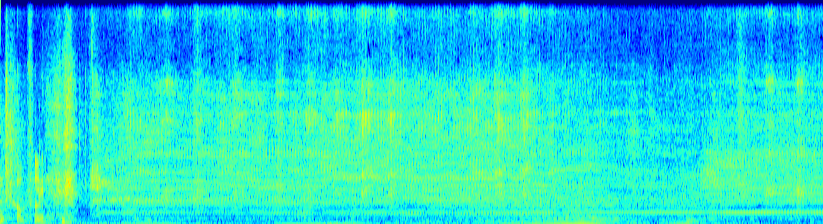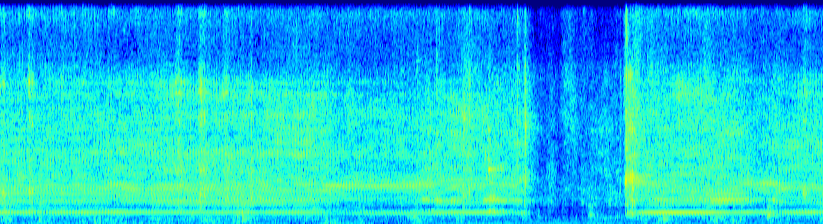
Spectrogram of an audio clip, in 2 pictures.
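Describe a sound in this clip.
Electric clippers buzz steadily, close by.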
